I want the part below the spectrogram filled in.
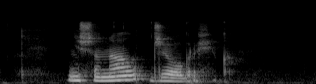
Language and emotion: Russian, neutral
